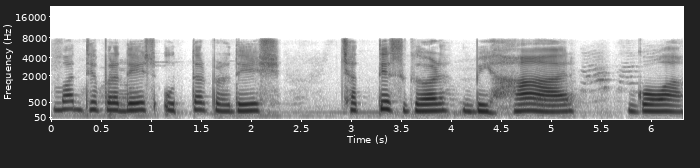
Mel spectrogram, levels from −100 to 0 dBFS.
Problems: none marked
